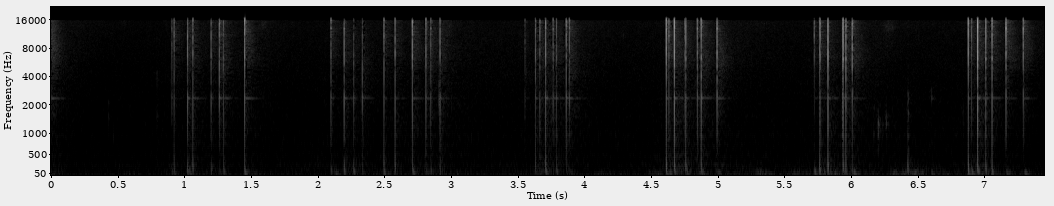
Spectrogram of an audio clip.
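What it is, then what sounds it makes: Glass ball lamp. Long white nails tap quickly on a hand-sized hollow clear glass ball lamp with fairy lights inside. The taps come as six short bursts of sharp, bright clicks, each dying away almost at once, with a faint glassy tone under the bursts and quiet pauses between them.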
